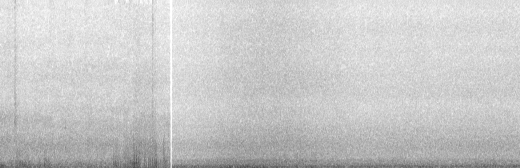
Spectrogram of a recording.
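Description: Rough ocean surf at Nai Thon Beach, Phuket, roars continuously, broad and loud, with wind buffeting the microphone and waves breaking without pause.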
